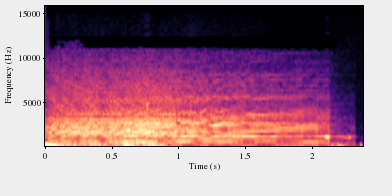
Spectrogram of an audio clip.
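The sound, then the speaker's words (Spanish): A loud DJ air horn blares in one continuous, brassy blast lasting a couple of seconds, bright and buzzing, with no voices around it. “Y, las trompetas de DJ.”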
